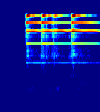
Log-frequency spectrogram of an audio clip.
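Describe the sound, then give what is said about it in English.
A small bell on a door jingles as the door is pushed open, struck four quick times in an uneven flurry with bright metallic ringing that lingers and fades out. No voices are heard. “The small bell clanged as Valerian eagerly pushed his way through the door.”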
